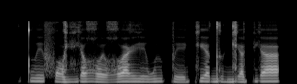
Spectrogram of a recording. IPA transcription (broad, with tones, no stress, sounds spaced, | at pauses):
tʷ e˧ f ɔ˨ vʲ a˧ ʁʷ e˨ ʁʷ a˦ ɣ e˧ w ɯ˦ p e˨˦ kʲ a˦ d ɯ˧ ɡʲ a˧ pʲ a˦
